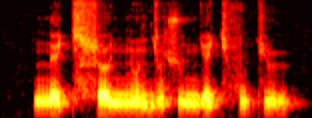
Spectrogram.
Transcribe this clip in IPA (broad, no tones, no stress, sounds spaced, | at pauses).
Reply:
n ɛ c ɬ œ ɲ ɔ̃ ɟ ɔ̃ ʃ y ɲ æ c f u c ʉ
